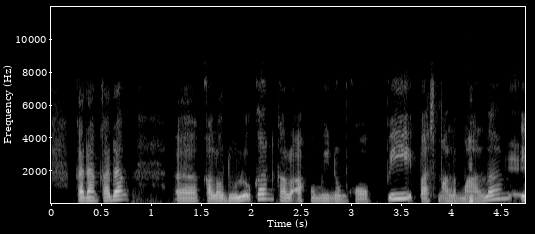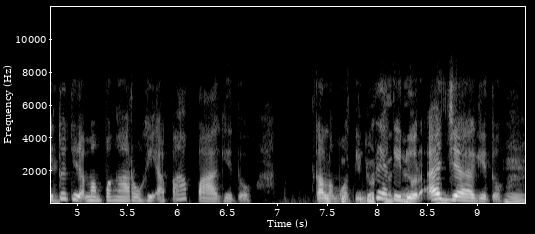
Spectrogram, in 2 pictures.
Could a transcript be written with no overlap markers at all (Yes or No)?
No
